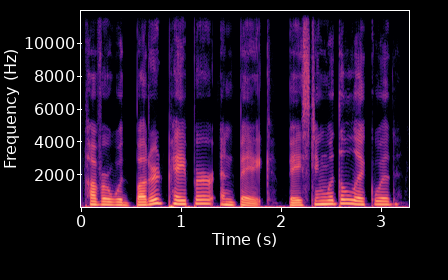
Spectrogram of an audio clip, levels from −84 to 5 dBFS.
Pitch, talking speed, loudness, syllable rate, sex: 190 Hz, 185 wpm, -16 LUFS, 5.3 syllables/s, female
